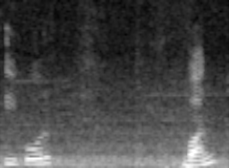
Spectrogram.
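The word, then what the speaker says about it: EcoRI: So the next number is basically that is it is a Roman number, but when we pronounce we actually pronounce it as ECOR 1, and the 1 is basically a Roman number.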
